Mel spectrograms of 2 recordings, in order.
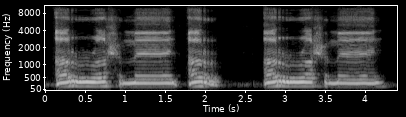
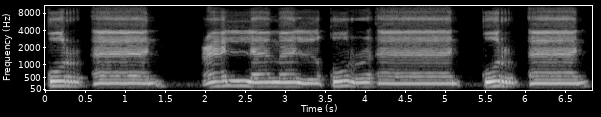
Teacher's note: maka akan berlaku getaran tapi getarannya sedikit satu ataupun dua kali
